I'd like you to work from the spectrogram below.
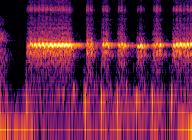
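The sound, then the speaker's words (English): A high, bird-like human whistle made entirely with the lips holds one steady pitch for nearly two seconds, broken by several quick rhythmic breathy pulses. It is fairly loud, with no talking. “this is a whistle i do completely with my lips”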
